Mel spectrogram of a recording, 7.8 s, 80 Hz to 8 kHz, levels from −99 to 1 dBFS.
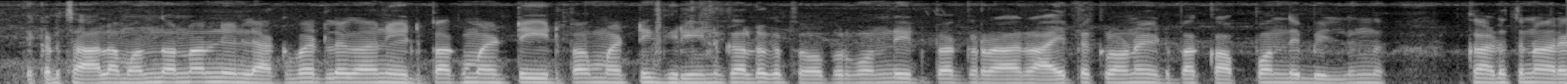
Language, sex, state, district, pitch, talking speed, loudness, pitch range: Telugu, male, Andhra Pradesh, Srikakulam, 145 Hz, 190 wpm, -23 LUFS, 135-150 Hz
